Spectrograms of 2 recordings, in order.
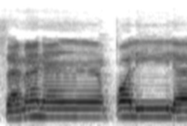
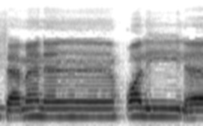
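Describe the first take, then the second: The two takes are said the same way.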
